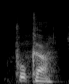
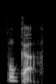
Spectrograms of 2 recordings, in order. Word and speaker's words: pwcca: Some of it would say it's a jug of milk for the – now, it's spelt P-W-C-C-A, but apparently it's pukka. – Pooka, yeah. Pooka. – So I actually contacted Simeon, who got onto his Welsh relatives, who've confirmed that it's Pooka.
